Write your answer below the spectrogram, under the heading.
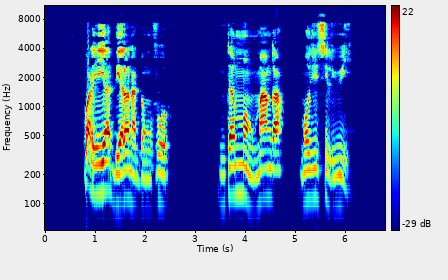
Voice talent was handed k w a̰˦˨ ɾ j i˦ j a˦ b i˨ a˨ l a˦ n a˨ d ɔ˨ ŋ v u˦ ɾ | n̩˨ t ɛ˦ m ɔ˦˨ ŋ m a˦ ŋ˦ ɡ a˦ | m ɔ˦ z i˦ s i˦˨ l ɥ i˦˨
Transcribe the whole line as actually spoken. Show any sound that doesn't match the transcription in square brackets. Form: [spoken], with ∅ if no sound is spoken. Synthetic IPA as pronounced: k w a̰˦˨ ɾ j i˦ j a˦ b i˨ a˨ l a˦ n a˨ d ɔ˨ ŋ v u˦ ɾ | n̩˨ t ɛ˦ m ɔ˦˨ ŋ m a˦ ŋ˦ ɡ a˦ | m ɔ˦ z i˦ s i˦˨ l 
